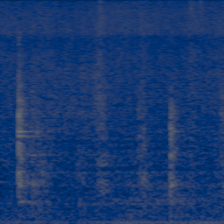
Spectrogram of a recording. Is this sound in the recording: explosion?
no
